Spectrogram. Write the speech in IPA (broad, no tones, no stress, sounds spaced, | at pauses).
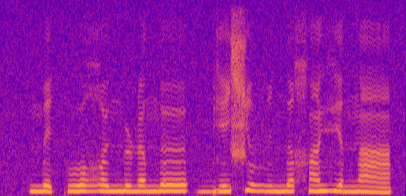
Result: m e k u ʁ ʉ n̪ ʉ ɳ ɐ n̪ ɵ | bʲ e ɕ ɵ v i n̪ ɨ χ ɐ̃ vʲ a n̪ ã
